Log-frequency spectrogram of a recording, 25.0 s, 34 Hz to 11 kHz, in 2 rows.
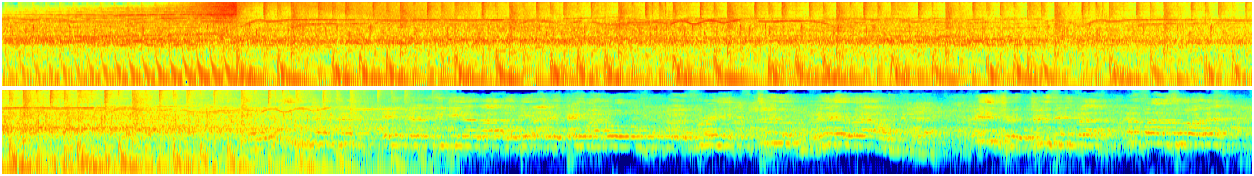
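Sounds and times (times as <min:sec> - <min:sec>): music with steady beat: 0:00.0 - 0:16.8.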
